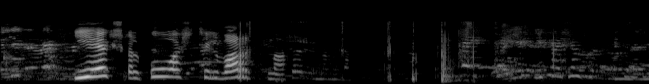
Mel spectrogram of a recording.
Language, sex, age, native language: Icelandic, male, 10, Icelandic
